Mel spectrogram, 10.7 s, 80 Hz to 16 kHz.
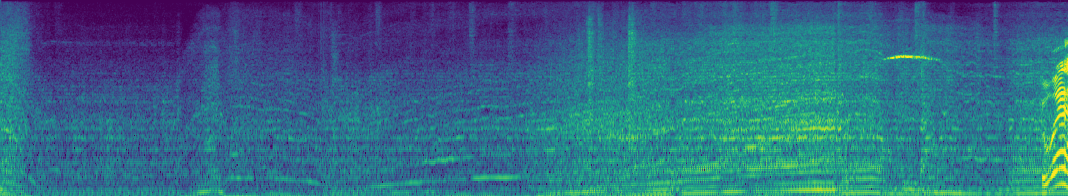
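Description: An LMGT3 race car spinning out in the racing game Le Mans Ultimate with worn rear tires, engine whining and revving through shifting pitch, then rising toward the end, steady and moderately loud.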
